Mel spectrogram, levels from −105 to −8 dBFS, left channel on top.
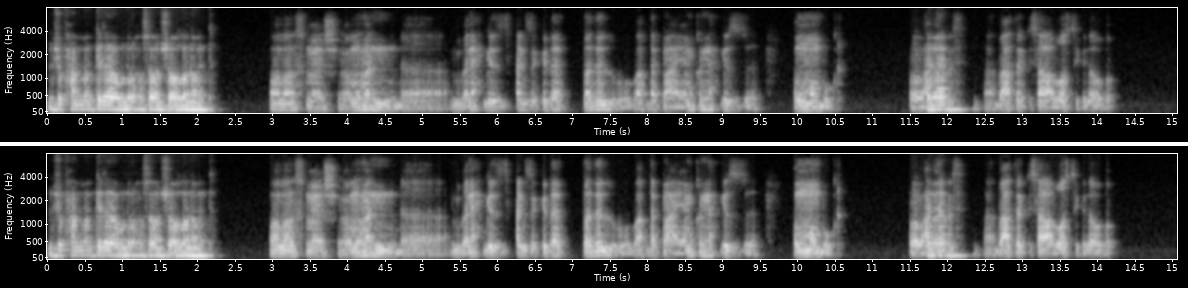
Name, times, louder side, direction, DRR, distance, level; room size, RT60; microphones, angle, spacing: voice 1, 0.0-2.2 11.7-12.1, left 2 dB, 20° left, 0.4 m, -21 dB
voice 2, 3.0-6.9 7.1-9.4 10.0-10.4 11.5-12.1 12.5-14.2, right 3 dB, 90° right, 0.7 m, -28 dB
2.2 x 2.2 x 3.2 m
head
